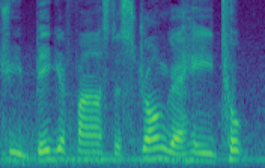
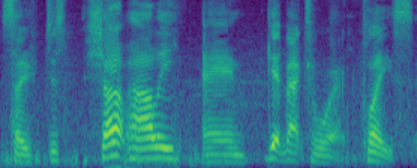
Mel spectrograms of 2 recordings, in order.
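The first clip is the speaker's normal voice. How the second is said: ordinary talk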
